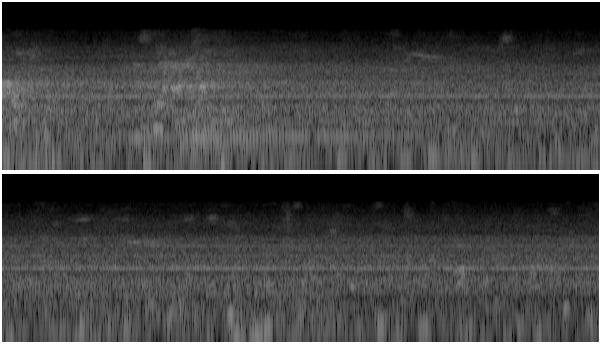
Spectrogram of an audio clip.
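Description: Fingers rustle and scratch softly through hair, close by.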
